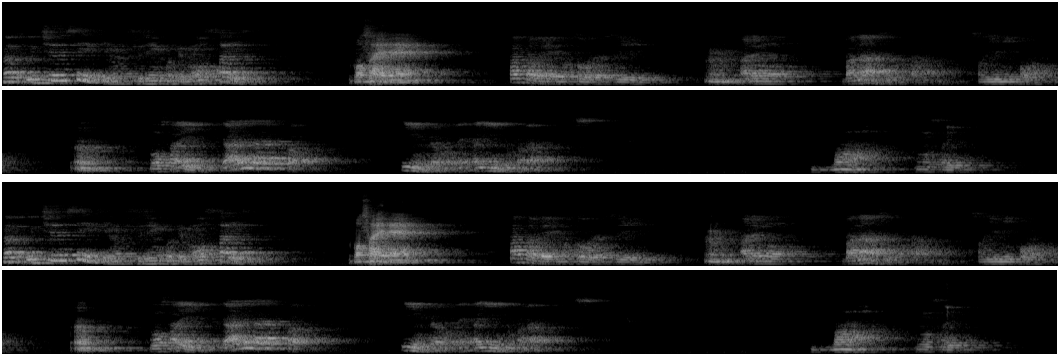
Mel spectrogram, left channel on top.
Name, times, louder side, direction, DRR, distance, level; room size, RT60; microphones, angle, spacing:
voice 1, 0.0-2.5 5.1-6.5 7.4-7.8 8.4-9.4 9.8-10.5 12.0-13.6 14.5-15.9 16.3-16.4 19.7-20.1, equal, 20° left, -7 dB, 0.7 m, -35 dB
voice 2, 3.5-4.1 7.0-7.3 11.3-11.5 18.6-19.3, right 1 dB, 35° right, 1 dB, 0.5 m, -32 dB
4.5 x 2.7 x 2.5 m, 1.2 s
head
